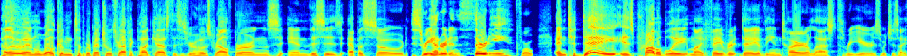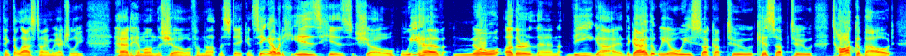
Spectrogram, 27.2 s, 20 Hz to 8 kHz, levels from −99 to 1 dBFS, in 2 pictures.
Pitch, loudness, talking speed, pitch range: 120 Hz, -21 LUFS, 170 wpm, 110-140 Hz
